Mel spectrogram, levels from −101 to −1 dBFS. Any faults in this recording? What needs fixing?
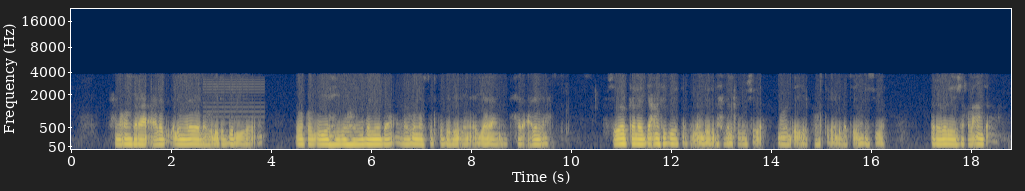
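GSM phone buzz runs from 2.64 to 3.87 s: a hard, raspy tone at a 217 Hz burst rate with a dense harmonic series, about 28 dB below the speech and unrelated to it. A nearby 2G handset transmitting in time-slotted bursts is being rectified by the audio input circuitry. The buzz is nearly steady, which points to an active voice call. Prevent it by keeping phones well away from the microphone and cabling, or by using shielded, RF-filtered inputs.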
